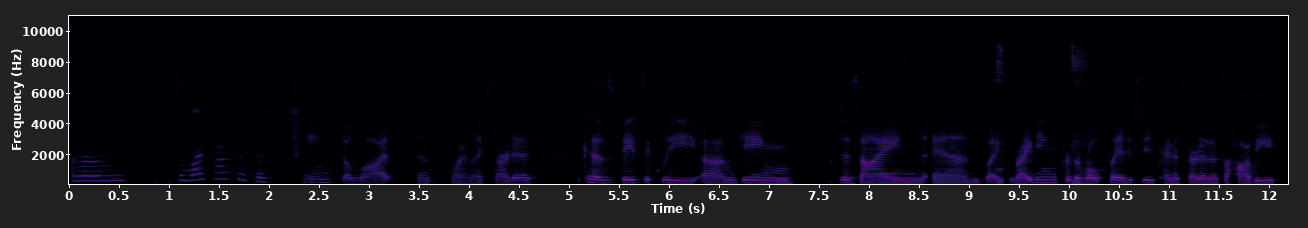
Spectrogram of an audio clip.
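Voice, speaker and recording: A woman from Thailand talks casually as a guest about her path into game design. Her voice sits a bit low and is recorded dry and close. She peppers her speech with "like" and laughs often. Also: expressive, a little slow, no echo. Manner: chatty, lots of "like" and laughs. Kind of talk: casual interview chat.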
